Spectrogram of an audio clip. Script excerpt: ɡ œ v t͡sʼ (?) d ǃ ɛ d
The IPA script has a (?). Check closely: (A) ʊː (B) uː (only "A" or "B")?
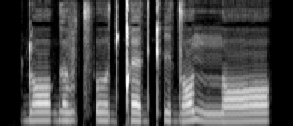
A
